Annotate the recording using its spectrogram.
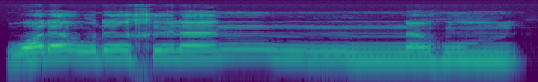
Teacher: سے قلقلہ کریں گے، وَلَأُدْ، خا کو موٹا ادا کریں گے، لام کو نون کے ساتھ ملانا ہے، نون کے اوپر تشدید زور دیں گے ، ہا کو میم ساکن کے ساتھ ملانا ہے، میم ساکن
